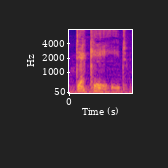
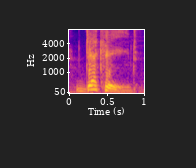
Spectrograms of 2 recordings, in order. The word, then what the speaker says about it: decade: job for over a decade. Time flies when you're having fun, eh? Now, beloved, let's take this opportunity to correct our pronunciation of the word decade. D-E-C-A-D-E. Decade, not decade.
